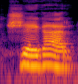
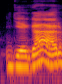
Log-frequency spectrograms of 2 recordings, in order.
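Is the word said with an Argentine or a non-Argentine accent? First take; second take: Argentine; non-Argentine. First: It is said with an Argentine accent. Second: It is said without the Argentine accent.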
